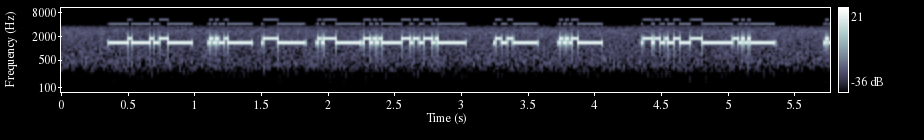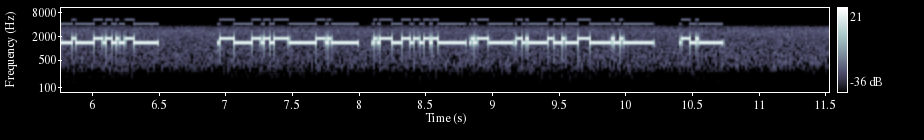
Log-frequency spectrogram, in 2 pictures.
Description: TTY/TDD text telephone tones (45.45 baud Baudot), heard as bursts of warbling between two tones, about 400 Hz shift, 1600 Hz centre. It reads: AFTER HIS WORK AT THE LEGCO,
